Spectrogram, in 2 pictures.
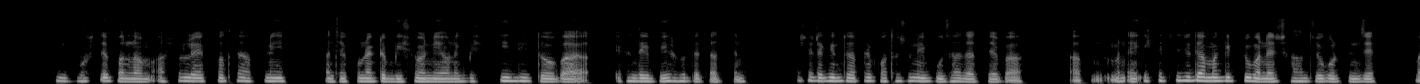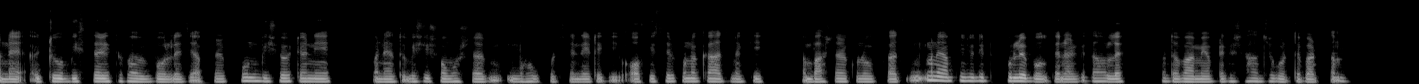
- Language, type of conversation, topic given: Bengali, advice, পরিবর্তনের সঙ্গে দ্রুত মানিয়ে নিতে আমি কীভাবে মানসিকভাবে স্থির থাকতে পারি?
- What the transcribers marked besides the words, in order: tapping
